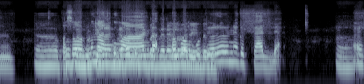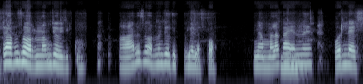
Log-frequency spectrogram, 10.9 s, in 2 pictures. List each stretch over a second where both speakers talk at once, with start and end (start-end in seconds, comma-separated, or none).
1.1-3.2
